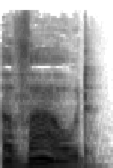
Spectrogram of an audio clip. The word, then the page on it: avowed: British English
